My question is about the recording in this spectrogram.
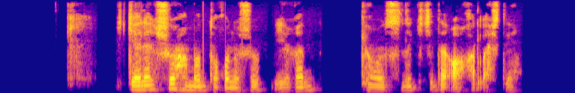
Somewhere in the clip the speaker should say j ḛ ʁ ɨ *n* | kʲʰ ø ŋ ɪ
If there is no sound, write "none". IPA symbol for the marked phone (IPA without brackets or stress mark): n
